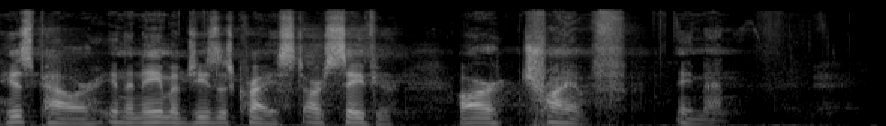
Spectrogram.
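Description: A middle-aged man speaks steadily into a microphone.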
